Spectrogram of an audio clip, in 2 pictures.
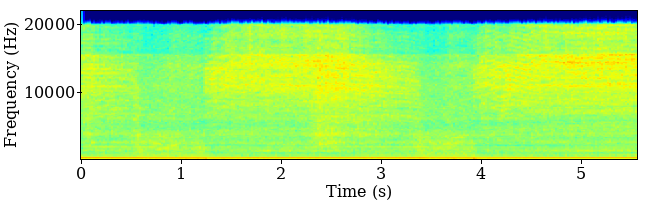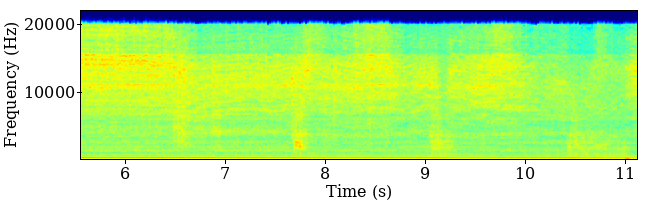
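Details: Mid-1990s (c.1994) Hoover Aquajet S4488 wet vacuum sucking up spilled liquid from carpet: steady motor whine with gurgling slurps as water is drawn up; suction fine, pump works, solution-flow fault lies in the hose (possibly twisted).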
